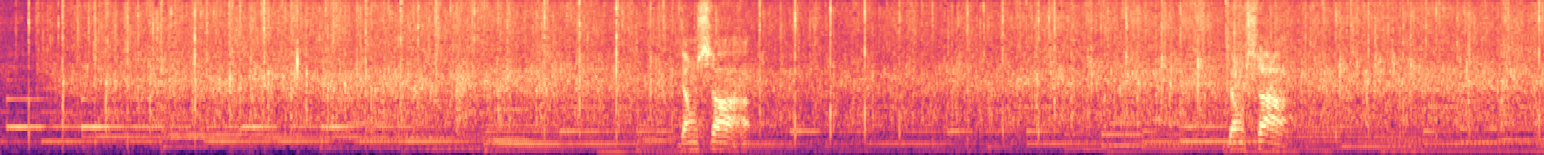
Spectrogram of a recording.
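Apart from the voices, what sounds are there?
audience clapping hands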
